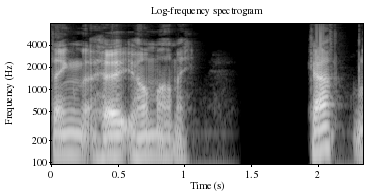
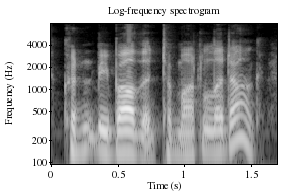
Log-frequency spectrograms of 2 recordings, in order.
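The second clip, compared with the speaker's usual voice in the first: ordinary talk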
